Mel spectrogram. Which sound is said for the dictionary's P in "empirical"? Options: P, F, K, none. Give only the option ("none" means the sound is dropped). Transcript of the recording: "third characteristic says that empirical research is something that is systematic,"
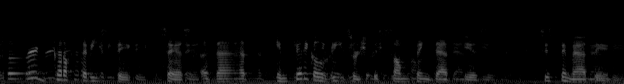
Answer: P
